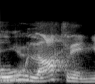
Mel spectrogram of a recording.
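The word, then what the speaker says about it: O'Lachlainn: Yeah, O'Loughlin, you nailed it.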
